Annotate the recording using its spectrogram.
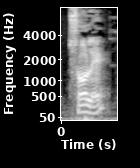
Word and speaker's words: sole: Pues porque lenguado en inglés se dice soul, sole, pero se pronuncia igual que soul.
